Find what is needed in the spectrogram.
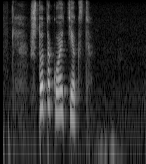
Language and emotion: Russian, neutral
